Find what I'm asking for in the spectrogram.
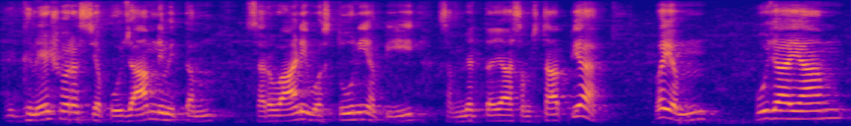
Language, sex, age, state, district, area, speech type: Sanskrit, male, 30-45, Telangana, Hyderabad, urban, spontaneous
